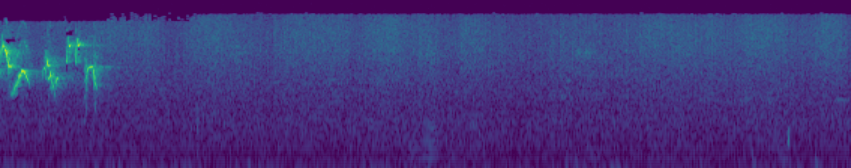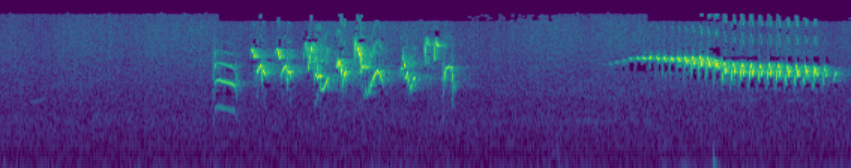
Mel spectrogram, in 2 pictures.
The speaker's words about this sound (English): I believe it likes sparrow singing.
